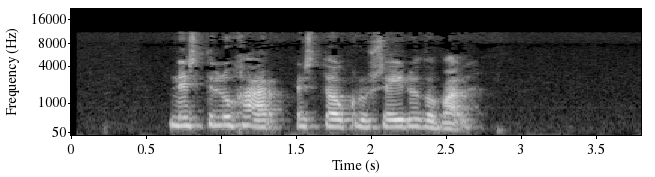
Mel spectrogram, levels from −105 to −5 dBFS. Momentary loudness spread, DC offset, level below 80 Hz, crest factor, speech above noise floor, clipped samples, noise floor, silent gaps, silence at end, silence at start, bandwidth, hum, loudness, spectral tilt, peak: 8 LU; under 0.1%; -66 dBFS; 22 dB; 46 dB; under 0.1%; -69 dBFS; none; 1.1 s; 0.65 s; 11.5 kHz; none; -24 LUFS; -4.5 dB/octave; -6 dBFS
